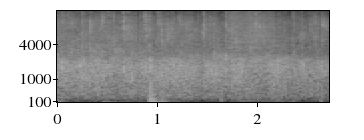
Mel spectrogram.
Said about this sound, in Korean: 열심히 박수 한 번만 쳐주시기 바라겠습니다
